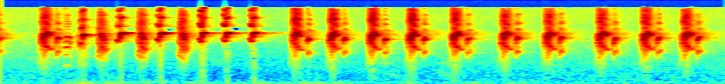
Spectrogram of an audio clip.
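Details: Rough 'tembakan' style songbird tutor recording for contest birds: a quick cluster of sharp chips opens, then strong clipped notes repeat evenly, about three per second, to the end.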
